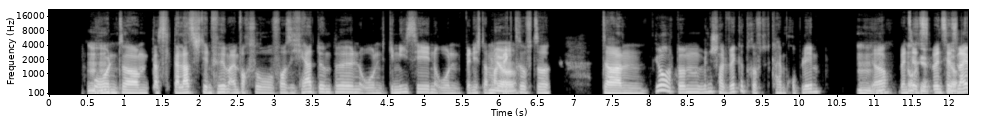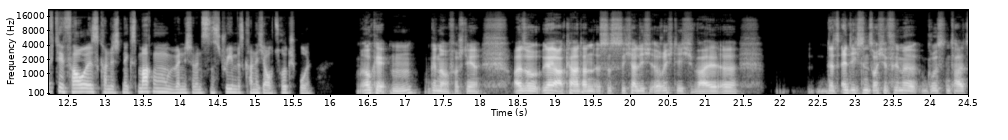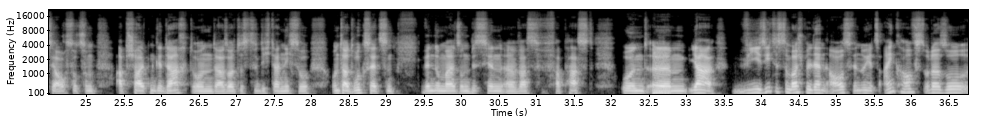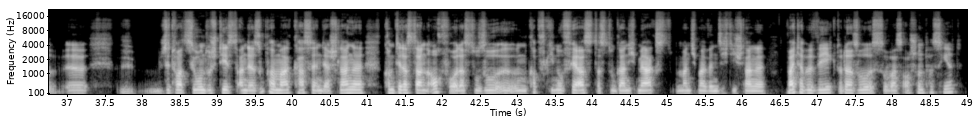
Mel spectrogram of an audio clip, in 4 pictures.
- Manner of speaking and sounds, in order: none
- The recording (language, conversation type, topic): German, podcast, Woran merkst du, dass dich zu viele Informationen überfordern?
